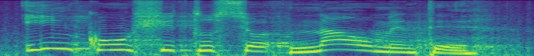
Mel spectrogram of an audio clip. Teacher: qual é a sílaba tônica? Men, ou seja, a penúltima sílaba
